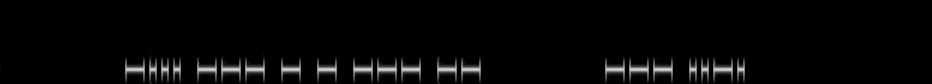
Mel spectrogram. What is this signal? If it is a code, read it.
Morse code, heard as a keyed tone, about 20 wpm, 700 Hz. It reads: BOTTOM OF
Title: 3x Word-Spacing - Sets of 3 Words - 20wpm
